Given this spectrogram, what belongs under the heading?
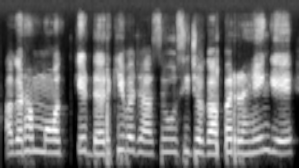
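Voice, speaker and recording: High-voiced woman teaching scripture. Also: flat delivery, dry recording, poor audio. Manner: recites Arabic words, then glosses each in Urdu. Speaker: Quran teacher. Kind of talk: word-by-word scripture lesson.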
